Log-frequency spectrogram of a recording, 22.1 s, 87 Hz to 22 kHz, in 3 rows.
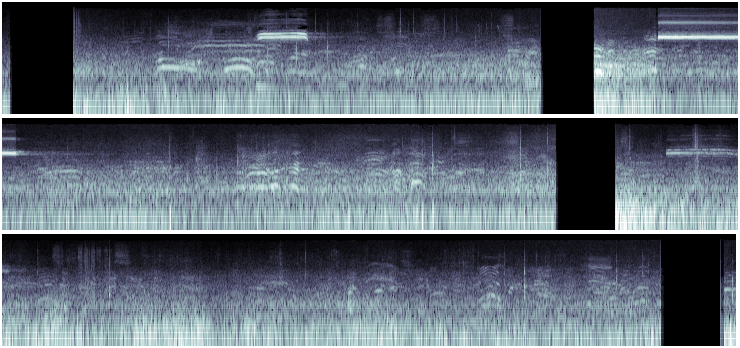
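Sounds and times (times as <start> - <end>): referee's whistle: 2.5 - 3.2, 6.5 - 7.8, 14.0 - 14.8.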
